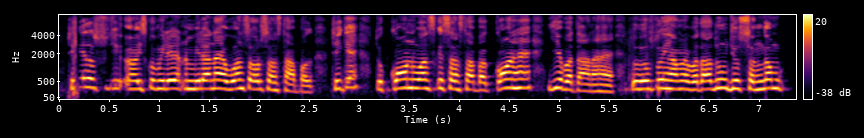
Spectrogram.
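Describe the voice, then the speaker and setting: A man's voice: very high voice, smooth. A young man teaching an exam-prep history lesson, explaining step by step, asking rhetorical questions and checking in with "ठीक है" again and again. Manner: explanatory, repeats "ठीक है" and "दोस्तों" constantly; builds memory tricks with rhetorical questions.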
